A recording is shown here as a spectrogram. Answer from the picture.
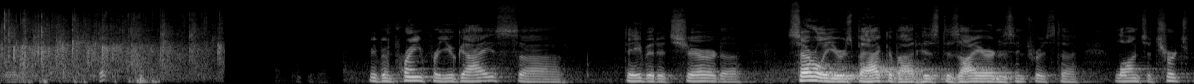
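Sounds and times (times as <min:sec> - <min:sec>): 
church congregation applauding: 0:00.0 - 0:02.3
speech: 0:01.0 - 0:01.2, 0:03.7 - 0:11.9.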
